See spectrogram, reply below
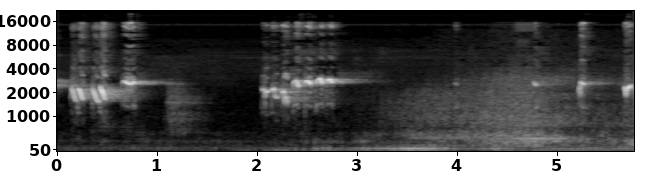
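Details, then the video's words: Lively song from a hand-reared Sooty-headed bulbul: two bursts of quick bubbling whistled notes separated by a pause, followed by a soft rushing background noise and a few thin whistles near the end. "Suara ASLI kutilang LOLOHAN GACOR"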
